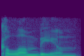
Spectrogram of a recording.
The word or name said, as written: columbium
